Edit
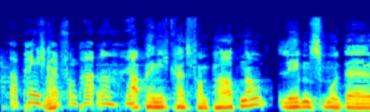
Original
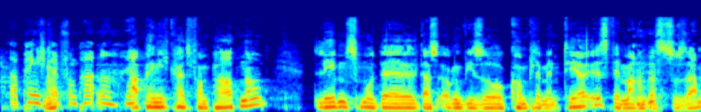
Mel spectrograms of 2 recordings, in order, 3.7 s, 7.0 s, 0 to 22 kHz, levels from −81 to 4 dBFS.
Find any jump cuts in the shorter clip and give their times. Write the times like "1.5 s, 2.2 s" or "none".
2.7 s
